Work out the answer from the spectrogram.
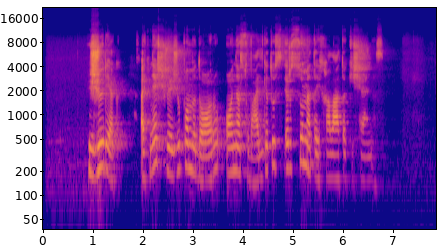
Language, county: Lithuanian, Vilnius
